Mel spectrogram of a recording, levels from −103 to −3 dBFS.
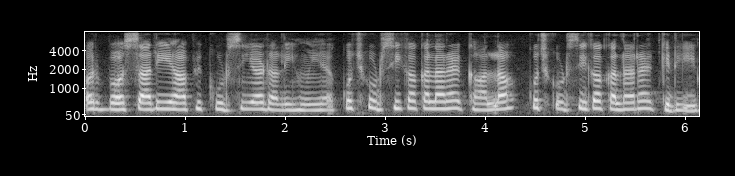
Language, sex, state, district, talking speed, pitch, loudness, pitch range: Hindi, female, Goa, North and South Goa, 205 wpm, 245 Hz, -19 LUFS, 230-270 Hz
